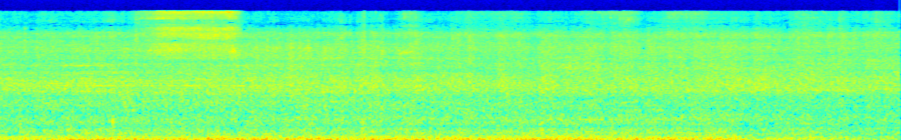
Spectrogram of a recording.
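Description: Freight train of loaded autorack car carriers rolling past, a steady low rumble of wheels on rail. It swells about a second in and eases off near the end.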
